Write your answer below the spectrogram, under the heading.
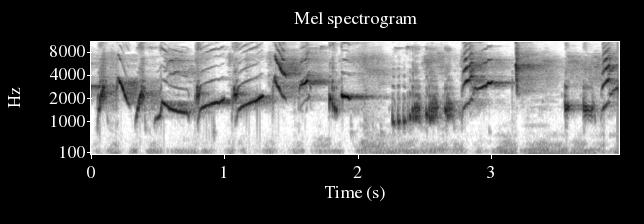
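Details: White-rumped shama song with cotton and machine-gun fills: rich varied whistled phrases, sweeping up and down, broken by quick chattering bursts and sharp high notes, continuous and loud with a faint low rumble beneath.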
